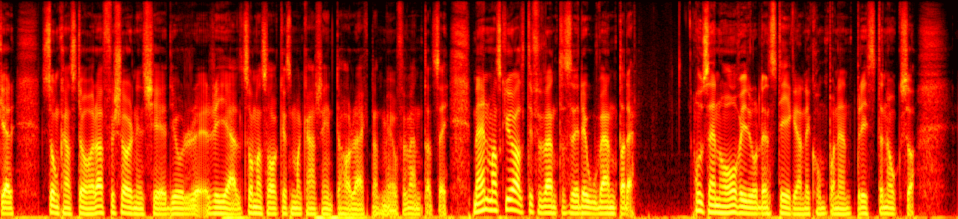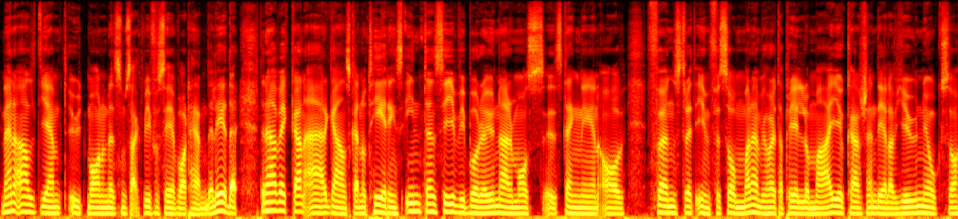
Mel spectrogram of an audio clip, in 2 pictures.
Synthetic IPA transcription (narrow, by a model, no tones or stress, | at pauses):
kəɾ | sɔmkʰanst̪œːɾafœʂœɾnɪŋsɕeːd̪ɪʊɾːɛɛ̰lt̪sɔnːasɑːkəʂɔmːankʰanʂəɪnt̪əɦa̰ɾːɛ̰ːkna̰t̪mɛ̰ɔ̰fœɾvɛnt̪a̰t̪sɛ̰jmɛnmanskajɵalt̪ʰiːd̪fœɾvɛnt̪as̬ɛjd̪ɛuːvɛnt̪ad̪ə̰ | ɔsɛnɦaɾvɪd̪ɔd̪ɛnst̪eːɡɾand̪əkʰɔmpʊnɛnt̪̚bɾɪst̪ənɔksɔ̰ | mɛnalt̪jɛmt̪ʰʉ̟̰ːt̪mɑːnand̪əsɔmsa̰kt̪vɪfoːʂeːvaʈhɛnd̪əɭeːd̪əɾd̪̥ɛnɦæːɾvɛkːanʔæ̰ɾɡanskanʊt̪ʰeːɾɪŋsɪnt̪ɛnsiːvːɪbœɾjaɾjɵnæɾmaɔsst̪ɛŋnɪŋənʔa̰v | fœnst̪ɾət̪ɪnfœːʂɔmːaɾənvɪhaɾɛt̪apʰɾɪlːɔmajɔkʰanʂəɛ̰nd̪eːlavjʉ̟ːnɪɔksɔ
